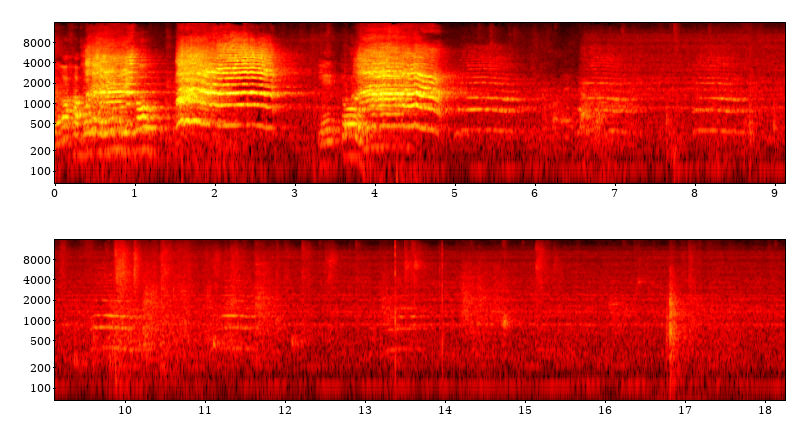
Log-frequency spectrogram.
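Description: A young goat gives three loud, wavering distress bleats in the first five seconds, then fainter calls. It is held with electric stunning tongs pressed to its head, and it still calls out, a sign that it is not effectively stunned. A sharp click comes near the end.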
